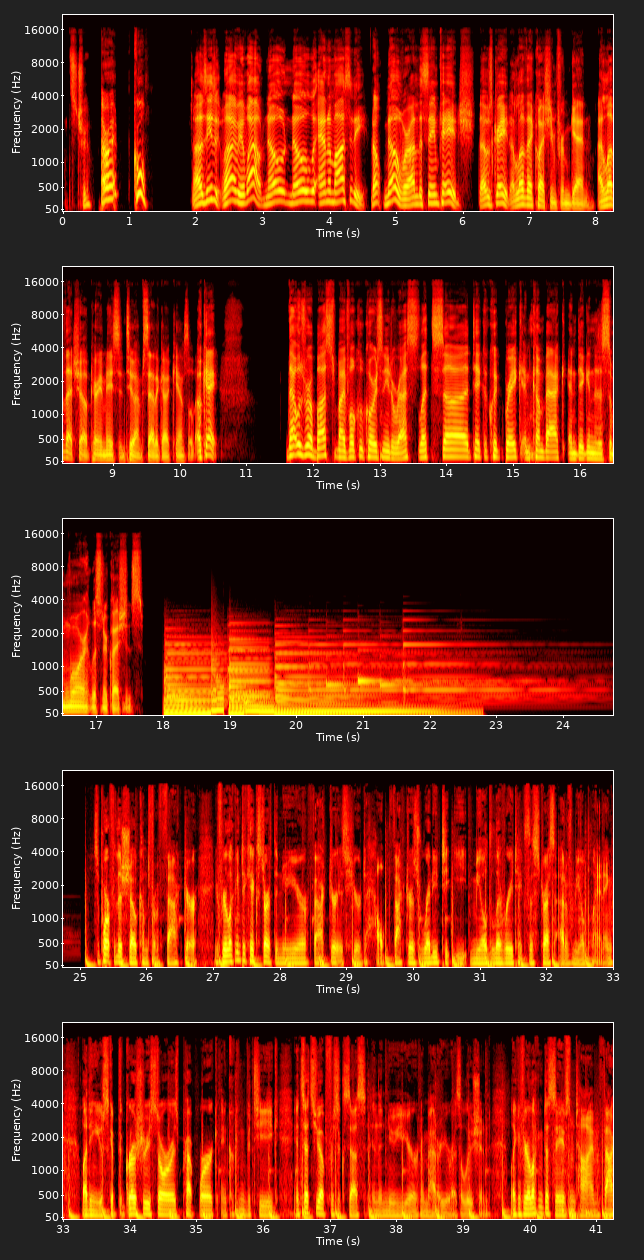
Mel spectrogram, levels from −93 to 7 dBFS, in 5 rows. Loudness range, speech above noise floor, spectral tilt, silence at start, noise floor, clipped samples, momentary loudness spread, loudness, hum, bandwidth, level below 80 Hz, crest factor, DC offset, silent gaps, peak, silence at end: 4 LU; 64 dB; -5 dB/octave; 0.1 s; -84 dBFS; under 0.1%; 10 LU; -20 LUFS; none; 16.5 kHz; -32 dBFS; 18 dB; under 0.1%; 1.35-1.89 s, 17.75-17.99 s, 25.02-25.07 s; -2 dBFS; 0 s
